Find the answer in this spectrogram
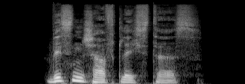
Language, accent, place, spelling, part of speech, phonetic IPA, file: German, Germany, Berlin, wissenschaftlichstes, adjective, [ˈvɪsn̩ʃaftlɪçstəs], De-wissenschaftlichstes.ogg
- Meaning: strong/mixed nominative/accusative neuter singular superlative degree of wissenschaftlich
